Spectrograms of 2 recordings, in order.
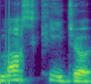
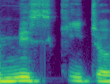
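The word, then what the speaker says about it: Miskito: mosquito or mosquito Indians they're called mosquito Indians from the English pronunciation of their Homeland the misquito shore of Central America which is now part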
